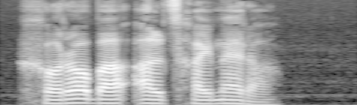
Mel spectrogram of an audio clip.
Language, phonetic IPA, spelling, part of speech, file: Polish, [xɔˈrɔba ˌːlt͡sxajˈmɛra], choroba Alzheimera, noun, Pl-choroba Alzheimera.ogg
